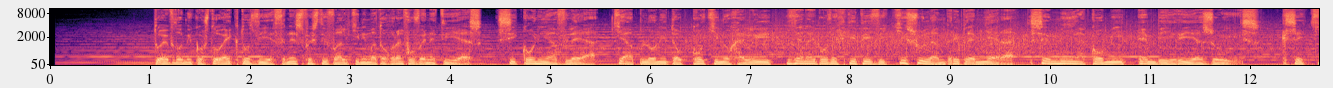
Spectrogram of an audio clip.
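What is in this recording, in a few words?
Greek, male, commercial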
